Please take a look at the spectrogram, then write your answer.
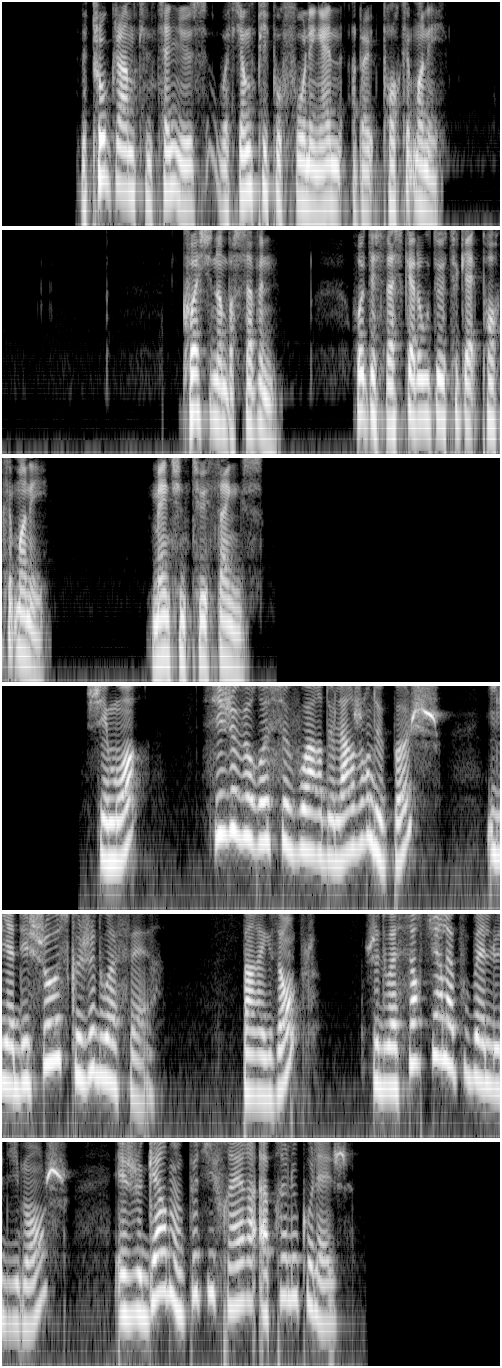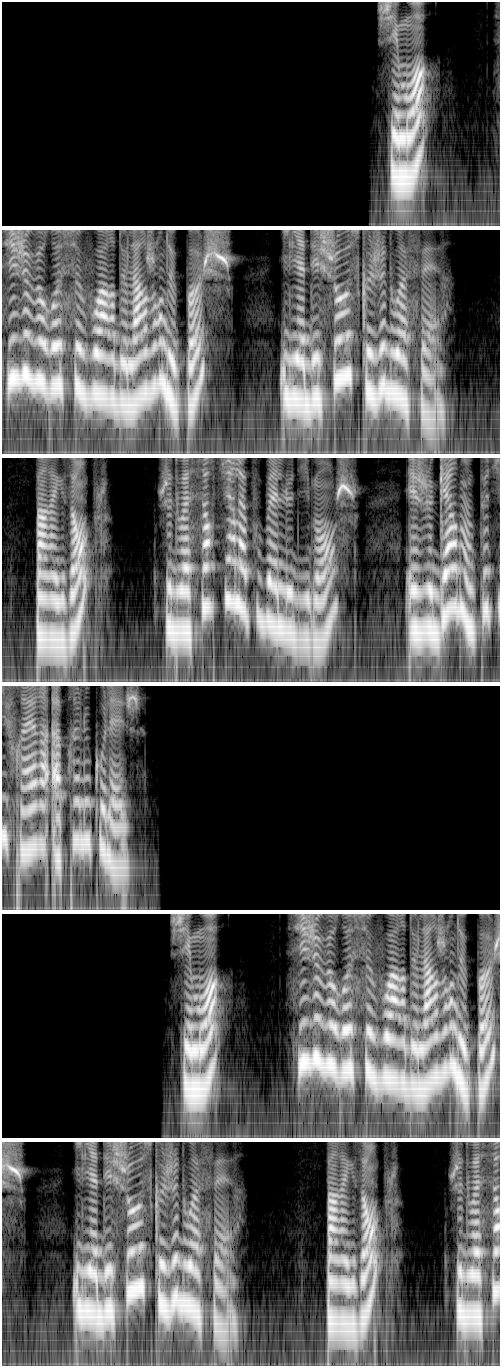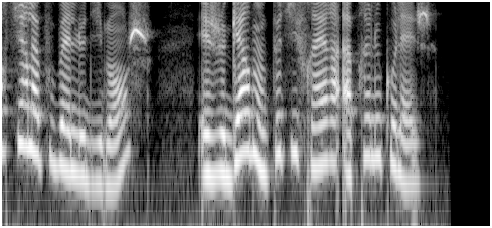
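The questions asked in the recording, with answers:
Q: What does this girl do to get pocket money?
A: Takes out the bin on Sundays; looks after her little brother after school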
